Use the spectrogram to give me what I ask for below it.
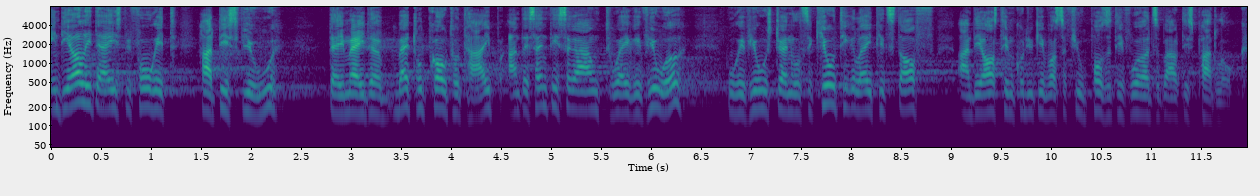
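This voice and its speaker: Fairly quick speech with a Swiss German accent over noticeable background noise. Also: man, high pitch for a man, fairly even intonation. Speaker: university lecturer. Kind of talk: public lecture.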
